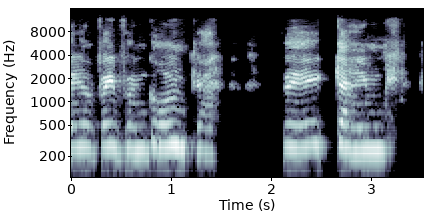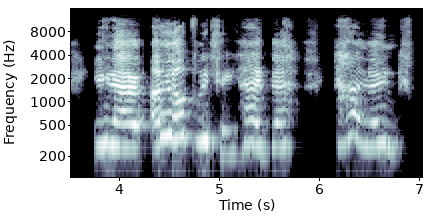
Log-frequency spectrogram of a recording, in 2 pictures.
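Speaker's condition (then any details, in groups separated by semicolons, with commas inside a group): Cerebral palsy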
